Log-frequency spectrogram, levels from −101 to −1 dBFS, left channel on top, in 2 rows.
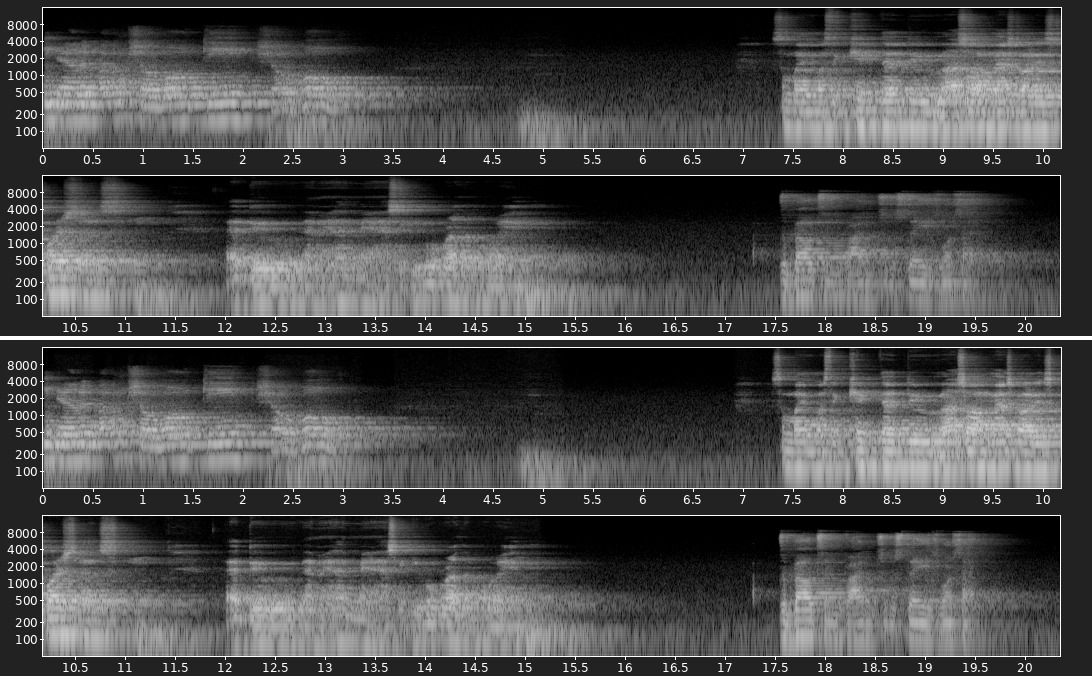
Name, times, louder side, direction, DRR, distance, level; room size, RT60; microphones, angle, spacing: voice 1, 0.0-3.0, equal, 25° right, -1 dB, 1.0 m, -32 dB
voice 2, 7.3-11.2 12.0-15.1, right 1 dB, 85° right, 0 dB, 1.6 m, -28 dB
voice 3, 17.5-19.5, right 5 dB, 60° right, 6 dB, 0.5 m, -35 dB
21.5 x 7.3 x 2.6 m, 2.1 s
head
